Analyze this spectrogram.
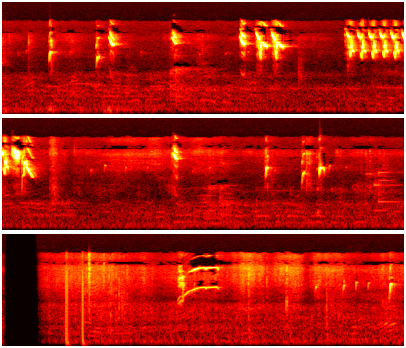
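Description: Himalayan goldfinch singing: quick runs of high twittering notes, about ten a second, between scattered single chirps and a short whistle, with one sharp click about nine seconds in.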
